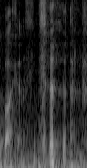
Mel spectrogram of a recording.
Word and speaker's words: Buchan: But all my dad's friends called us Buchan, which is the true pronunciation.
